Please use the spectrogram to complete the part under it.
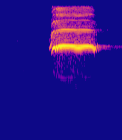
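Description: A single short whistle blast, loud and close, a clean piercing tone lasting about half a second against silence.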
